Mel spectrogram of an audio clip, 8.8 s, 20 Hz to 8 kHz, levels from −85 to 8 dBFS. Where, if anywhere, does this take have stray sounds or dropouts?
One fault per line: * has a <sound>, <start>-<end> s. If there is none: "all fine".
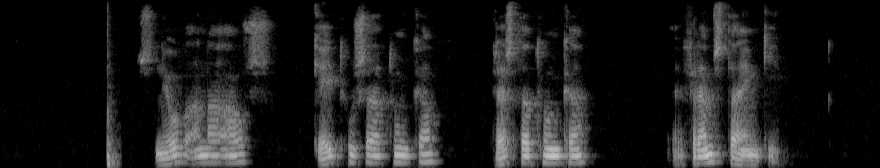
* has a laugh, 1.1-1.2 s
